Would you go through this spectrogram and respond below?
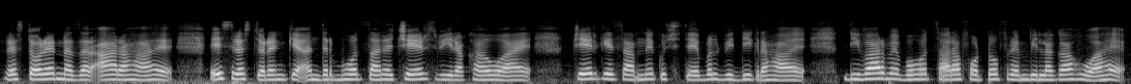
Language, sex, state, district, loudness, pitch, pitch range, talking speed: Hindi, female, Arunachal Pradesh, Papum Pare, -16 LUFS, 225 Hz, 215-240 Hz, 185 wpm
